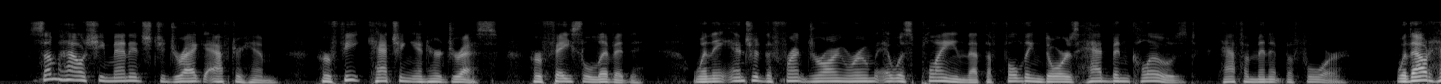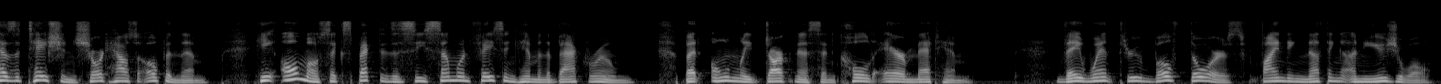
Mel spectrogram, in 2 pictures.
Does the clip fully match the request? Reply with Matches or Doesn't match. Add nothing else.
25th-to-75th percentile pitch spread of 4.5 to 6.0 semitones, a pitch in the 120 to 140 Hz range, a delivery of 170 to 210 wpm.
Doesn't match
